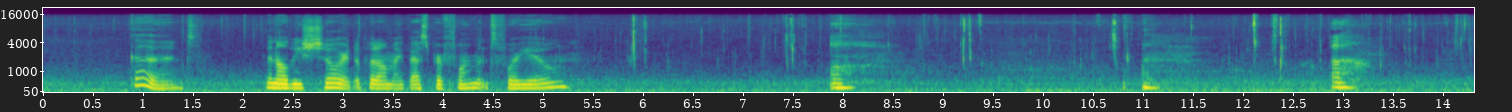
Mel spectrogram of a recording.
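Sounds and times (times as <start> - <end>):
faint crackles: 0.0 - 14.3
steady hissing background: 0.0 - 14.3
speech: 0.9 - 1.6, 2.2 - 5.4, 7.9 - 8.2, 12.9 - 13.2
biting and chewing: 5.4 - 14.3
low hum of voice: 12.8 - 13.4.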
